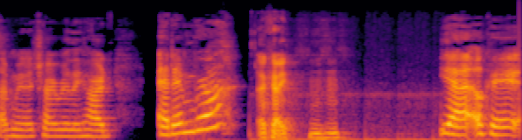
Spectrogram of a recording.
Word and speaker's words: Edinburgh: gonna try really hard Edinburgh okay mm-hmm yeah okay apparently it's very American to say Edinboro yes it is that was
